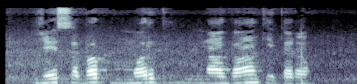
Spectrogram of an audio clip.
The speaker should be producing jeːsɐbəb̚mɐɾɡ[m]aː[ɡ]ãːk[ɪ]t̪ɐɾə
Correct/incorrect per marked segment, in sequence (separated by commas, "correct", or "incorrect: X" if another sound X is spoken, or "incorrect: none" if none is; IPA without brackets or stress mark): incorrect: n, correct, incorrect: i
